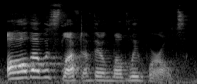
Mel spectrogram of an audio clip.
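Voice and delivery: usual speaking voice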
